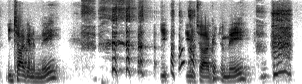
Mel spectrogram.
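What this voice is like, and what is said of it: Robert De Niro impression. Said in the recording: “best Robert De Niro impression ... pretty good”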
